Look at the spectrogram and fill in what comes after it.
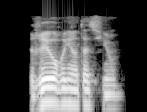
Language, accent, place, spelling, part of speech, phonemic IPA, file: French, France, Lyon, réorientation, noun, /ʁe.ɔ.ʁjɑ̃.ta.sjɔ̃/, LL-Q150 (fra)-réorientation.wav
- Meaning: 1. reorientation, redirection 2. change of course; career change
